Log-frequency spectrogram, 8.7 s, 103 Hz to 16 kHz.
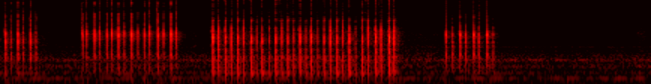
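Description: Typing on a Meletrix Zoom 75 mechanical keyboard with WS Morandi linear switches, New Zealand Manor keycaps, full foam and an internal weight. Rapid keystrokes come in four bursts, the longest about two and a half seconds, and the typing stops a little over a second before the end.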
